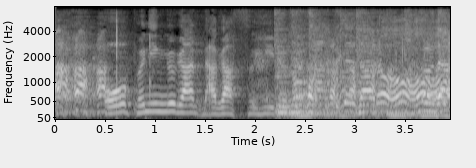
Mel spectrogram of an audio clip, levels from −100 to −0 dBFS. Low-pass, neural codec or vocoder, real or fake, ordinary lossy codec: 7.2 kHz; none; real; none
